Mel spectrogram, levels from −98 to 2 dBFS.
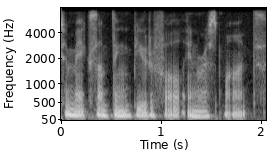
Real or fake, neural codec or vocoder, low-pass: real; none; 7.2 kHz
